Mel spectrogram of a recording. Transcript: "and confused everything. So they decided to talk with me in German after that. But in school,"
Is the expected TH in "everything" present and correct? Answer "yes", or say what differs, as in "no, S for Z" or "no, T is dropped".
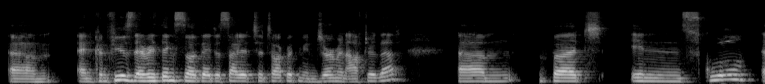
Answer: yes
